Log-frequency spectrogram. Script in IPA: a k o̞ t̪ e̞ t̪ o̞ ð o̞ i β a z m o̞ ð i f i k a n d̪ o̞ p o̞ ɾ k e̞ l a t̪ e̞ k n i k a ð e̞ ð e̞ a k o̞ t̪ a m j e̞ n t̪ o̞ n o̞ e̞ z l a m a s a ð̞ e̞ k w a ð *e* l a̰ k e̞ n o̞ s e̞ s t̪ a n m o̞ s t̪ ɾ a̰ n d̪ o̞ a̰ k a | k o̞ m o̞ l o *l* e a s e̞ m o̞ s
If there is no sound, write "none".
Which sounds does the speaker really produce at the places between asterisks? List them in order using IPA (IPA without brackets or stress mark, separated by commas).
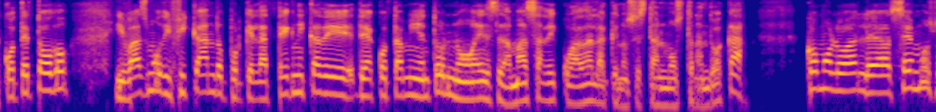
a, l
